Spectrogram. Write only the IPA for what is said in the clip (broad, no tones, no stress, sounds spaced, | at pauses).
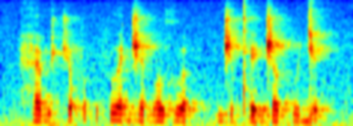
h æ b ɪ t͡ʃ ɔ f | f u ɐ̯ d͡ʒ ɛ b ɔ xʷ ɑ | d͡ʒ ɛ tʼ ɪ d͡ʒ ɑ kʷ i ɟ ɪ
